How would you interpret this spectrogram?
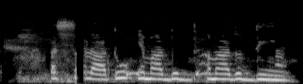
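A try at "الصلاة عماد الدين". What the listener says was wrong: Pause नहीं करना, आपने पढ़ना है इमादुद्दीनी।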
